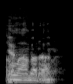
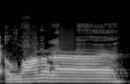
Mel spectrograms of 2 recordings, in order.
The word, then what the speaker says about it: Alameda: Alameda. – Yeah. – Alameda, NorCal.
